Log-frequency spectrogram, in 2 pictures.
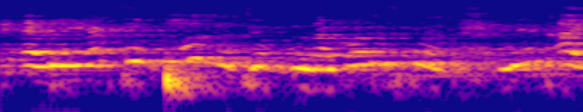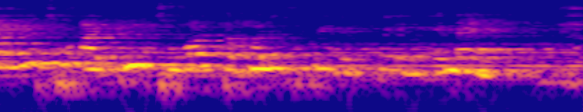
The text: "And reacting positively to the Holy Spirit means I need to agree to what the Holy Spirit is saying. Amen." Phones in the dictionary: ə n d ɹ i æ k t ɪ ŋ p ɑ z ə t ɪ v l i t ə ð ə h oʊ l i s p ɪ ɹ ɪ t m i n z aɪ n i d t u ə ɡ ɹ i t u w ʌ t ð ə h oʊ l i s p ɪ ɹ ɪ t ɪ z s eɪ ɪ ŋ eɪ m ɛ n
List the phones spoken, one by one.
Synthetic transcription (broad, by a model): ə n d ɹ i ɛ k t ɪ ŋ p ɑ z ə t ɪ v i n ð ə h oʊ l i s p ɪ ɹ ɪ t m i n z aɪ n i d t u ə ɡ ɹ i t u w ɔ t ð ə h oʊ l i s p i ɹ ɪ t ɪ z s eɪ ɪ ŋ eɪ m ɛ n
